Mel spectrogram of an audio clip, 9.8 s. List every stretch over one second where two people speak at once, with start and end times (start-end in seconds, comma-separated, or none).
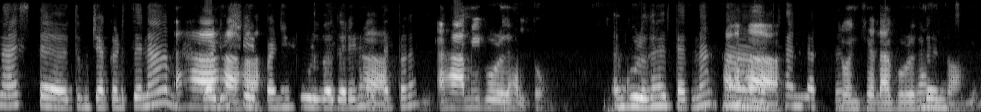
none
